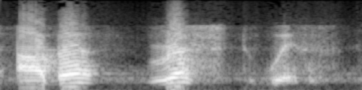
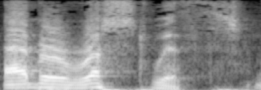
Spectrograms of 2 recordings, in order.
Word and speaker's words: Aberystwyth: How did I do pronouncing Aberystwyth? – Well, not bad. It's Rust. I think it's built around Aberystwyth. – Okay. – that's the easiest way. Hit the rust. – Aberystwyth, Wales.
